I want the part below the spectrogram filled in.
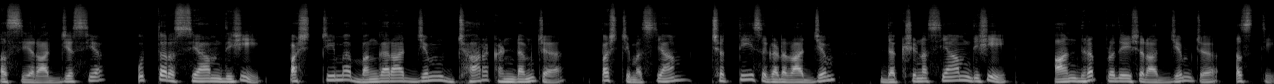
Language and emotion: Sanskrit, neutral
